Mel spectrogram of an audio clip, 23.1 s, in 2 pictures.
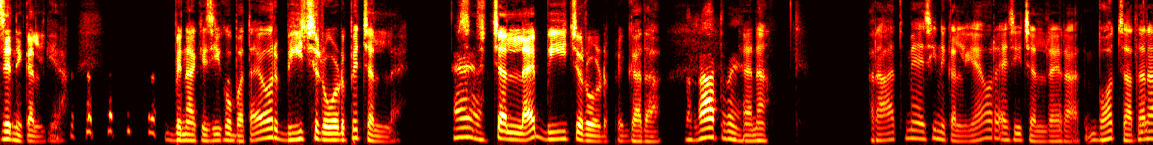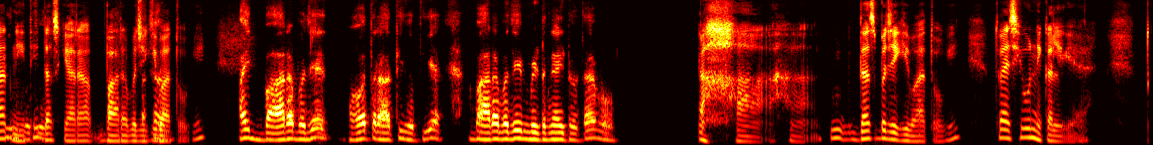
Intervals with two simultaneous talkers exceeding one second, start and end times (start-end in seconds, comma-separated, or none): none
